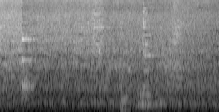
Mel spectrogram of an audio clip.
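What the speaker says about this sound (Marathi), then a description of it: "भिजवलेली आपण कोरीची डाळ घालायची ते पण चांगलं परतायचे" Soaked dal stir-fried in a pan for a pointed gourd (parwal) vegetable dish, with a bright continuous sizzle and repeated scraping stirs of a spoon, close and clear with no voices.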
